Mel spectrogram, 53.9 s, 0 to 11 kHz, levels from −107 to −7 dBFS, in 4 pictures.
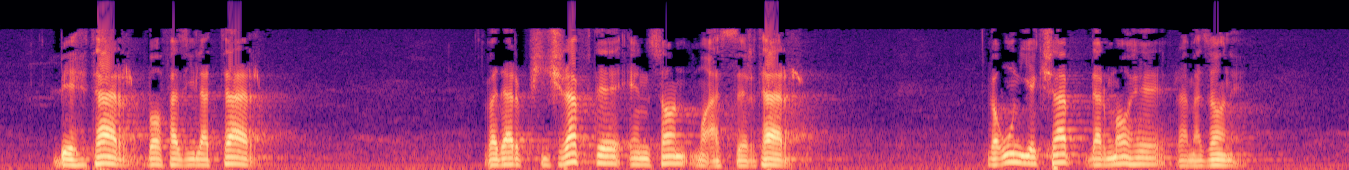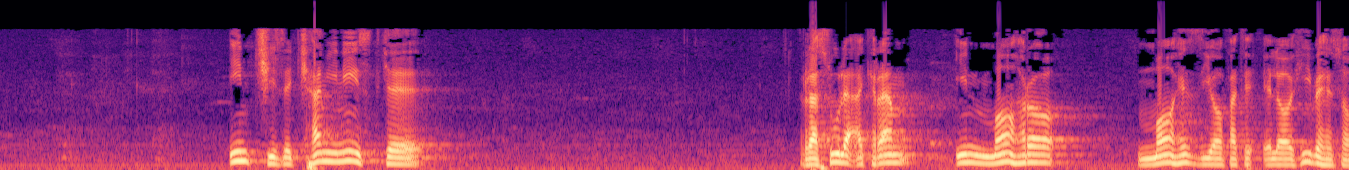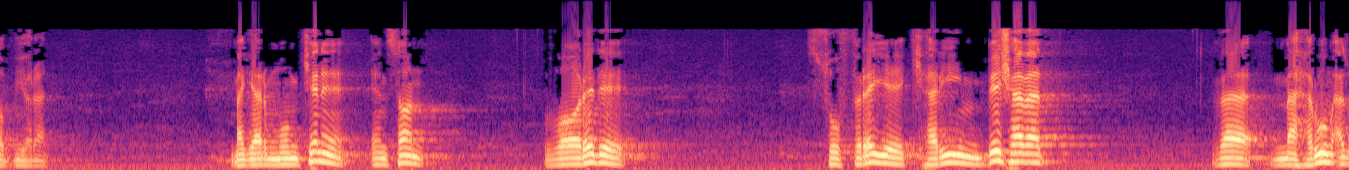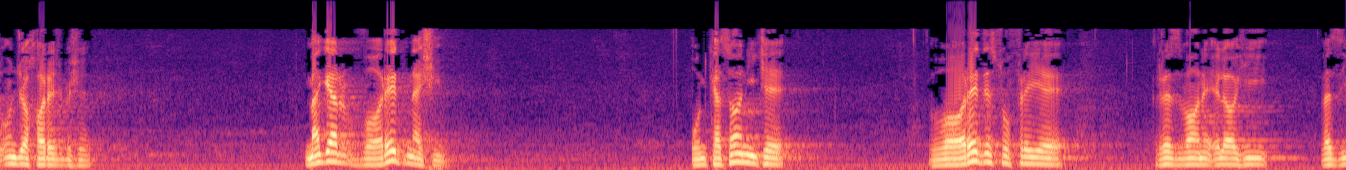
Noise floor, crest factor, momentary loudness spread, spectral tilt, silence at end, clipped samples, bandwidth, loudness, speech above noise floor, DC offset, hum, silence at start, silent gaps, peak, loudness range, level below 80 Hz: -45 dBFS; 16 dB; 14 LU; -8 dB/octave; 0 s; 0.1%; 8.2 kHz; -15 LUFS; 32 dB; under 0.1%; none; 0.55 s; none; 0 dBFS; 6 LU; -40 dBFS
